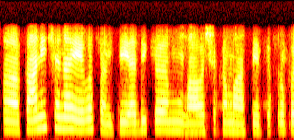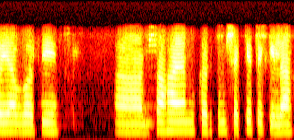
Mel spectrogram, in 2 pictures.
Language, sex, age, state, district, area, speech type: Sanskrit, female, 45-60, Karnataka, Bangalore Urban, urban, conversation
